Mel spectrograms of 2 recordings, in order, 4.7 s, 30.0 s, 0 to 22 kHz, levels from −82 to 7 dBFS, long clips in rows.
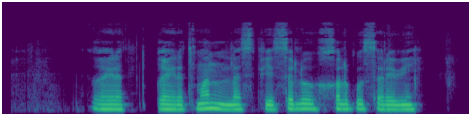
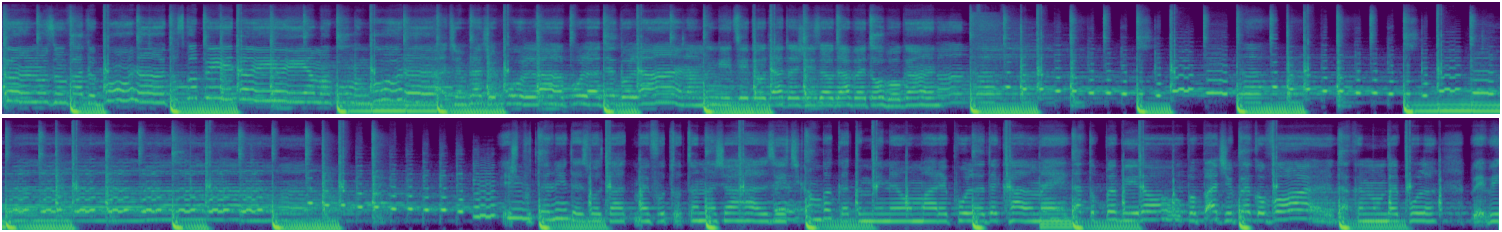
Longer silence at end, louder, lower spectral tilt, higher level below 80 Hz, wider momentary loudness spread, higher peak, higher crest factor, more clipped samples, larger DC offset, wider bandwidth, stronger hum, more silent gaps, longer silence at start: first, 0.5 s vs 0 s; second, -25 LUFS vs -19 LUFS; first, -7 dB/octave vs -5 dB/octave; second, -66 dBFS vs -24 dBFS; about the same, 6 LU vs 4 LU; second, -10 dBFS vs -6 dBFS; about the same, 16 dB vs 12 dB; neither; neither; second, 11.5 kHz vs over 20 kHz; neither; first, 1.50-1.54 s vs none; first, 0.9 s vs 0 s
